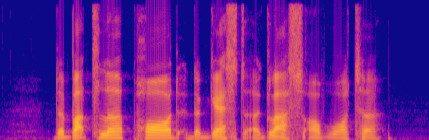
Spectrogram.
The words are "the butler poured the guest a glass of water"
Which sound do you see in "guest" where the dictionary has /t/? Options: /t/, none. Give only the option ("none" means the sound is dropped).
/t/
